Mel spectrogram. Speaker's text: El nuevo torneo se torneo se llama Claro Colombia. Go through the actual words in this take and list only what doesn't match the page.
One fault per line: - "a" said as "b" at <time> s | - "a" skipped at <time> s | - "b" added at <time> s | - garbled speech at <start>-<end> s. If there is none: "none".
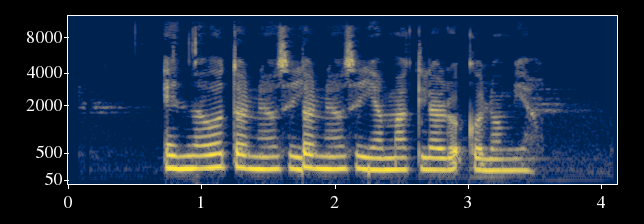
none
